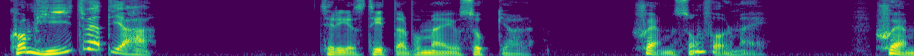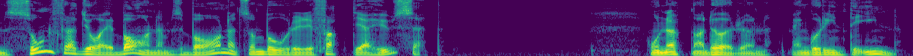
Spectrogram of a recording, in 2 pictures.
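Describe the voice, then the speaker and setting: A man narrating a first-person story, calm and reflective. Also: lowish voice, long pauses, breathy edge, no echo, clean studio sound.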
